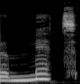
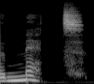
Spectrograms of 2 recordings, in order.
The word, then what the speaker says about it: mette: il faut que je mette à jour cette application il faut que je mette à jour cette application donc il faut bien prononcer la lettre T ok avant de commencer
